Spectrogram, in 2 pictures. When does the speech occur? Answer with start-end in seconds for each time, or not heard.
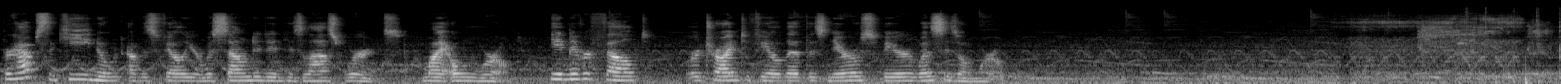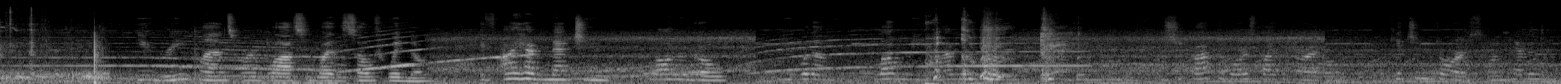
0.0-10.1, 16.9-31.1.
